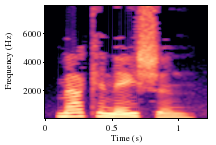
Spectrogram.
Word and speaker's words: machination: say that word machination is it a hard c action looking it up all right i'm sorry i didn't know it last time i don't know now machination and he caught on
